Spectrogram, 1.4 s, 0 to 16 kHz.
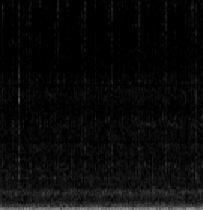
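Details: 2011 Ram 1500 5.7 Hemi 4x4 idling on a temporary jumper bypassing the failed fuel pump relay inside the TIPM, after crank-no-start: deep steady V8 burble, even low rumble, no knocks or misses; normal idle.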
